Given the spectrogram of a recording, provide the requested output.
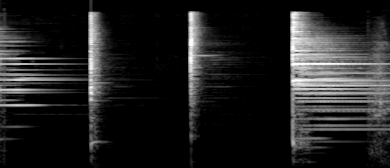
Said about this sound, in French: Il enregistre ses ustensiles de cuisine.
